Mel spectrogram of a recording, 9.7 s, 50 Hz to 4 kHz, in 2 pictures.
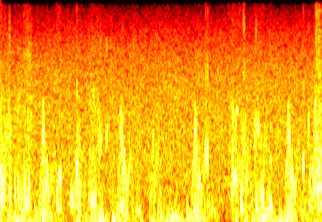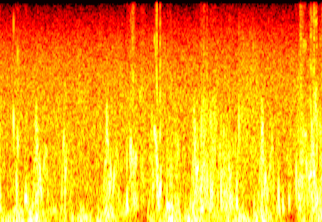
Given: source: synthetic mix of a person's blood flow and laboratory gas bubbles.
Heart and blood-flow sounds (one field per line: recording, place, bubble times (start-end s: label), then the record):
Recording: Doppler ultrasound of blood flow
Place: precordium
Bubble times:
0.00-0.50 s: bubbles
0.81-0.94 s: bubbles
0.99-1.23 s: bubbles
1.31-1.54 s: bubbles
1.56-1.63 s: bubbles
3.04-3.15 s: bubbles
3.40-3.69 s: bubbles
3.78-4.12 s: bubbles
4.52-4.88 s: bubbles
5.00-5.27 s: bubbles
6.69-7.01 s: bubbles
7.11-7.54 s: bubbles
7.69-8.44 s: bubbles
8.88-9.68 s: bubbles
From the record:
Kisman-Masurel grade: 333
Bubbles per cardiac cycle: rolling drumbeat, 9 or more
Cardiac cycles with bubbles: 50 to 99%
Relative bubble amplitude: loud (0.450 to 0.775)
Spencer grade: 3 (all of the cardiac periods contain showers or single bubble signals, but not dominating or overriding the cardiac motion signals)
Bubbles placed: only in the low amplitude regions of the cardiac cycle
